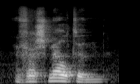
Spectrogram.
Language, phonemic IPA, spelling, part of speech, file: Dutch, /vər.ˈsmɛl.tə(n)/, versmelten, verb, Nl-versmelten.ogg
- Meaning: to coalesce (melt/blend together)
